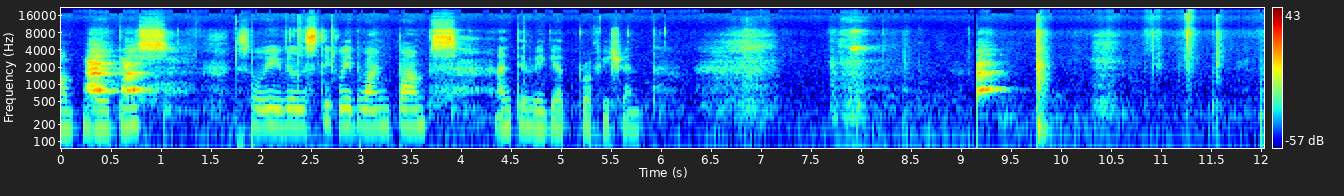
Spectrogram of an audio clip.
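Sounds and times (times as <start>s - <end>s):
dog bark: 0.2s - 1.0s, 9.2s - 9.6s.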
